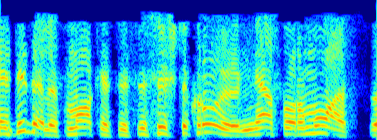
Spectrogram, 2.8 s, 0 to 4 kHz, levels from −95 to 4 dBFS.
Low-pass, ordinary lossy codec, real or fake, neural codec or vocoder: 3.6 kHz; MP3, 24 kbps; real; none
